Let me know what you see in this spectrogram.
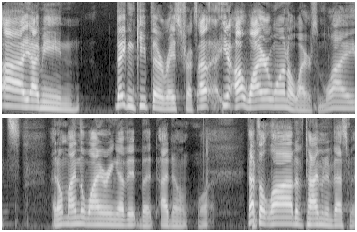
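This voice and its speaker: A man with a fairly high pitch and lively intonation keeps a moderate pace. It is a plain, everyday voice in a very clean recording with a silent background. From San Diego, California. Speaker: hot rod fabricator. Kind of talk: casual chat.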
